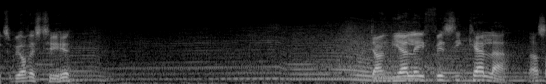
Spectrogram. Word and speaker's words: Daniele Fisichella: Daniele Fisichella.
